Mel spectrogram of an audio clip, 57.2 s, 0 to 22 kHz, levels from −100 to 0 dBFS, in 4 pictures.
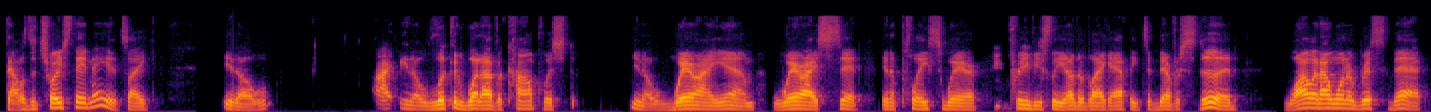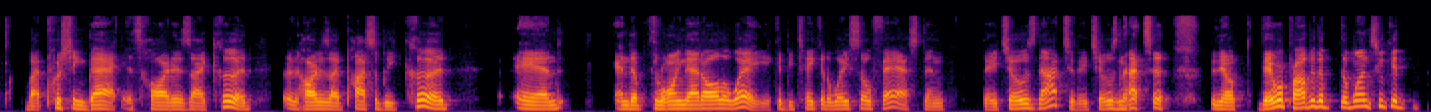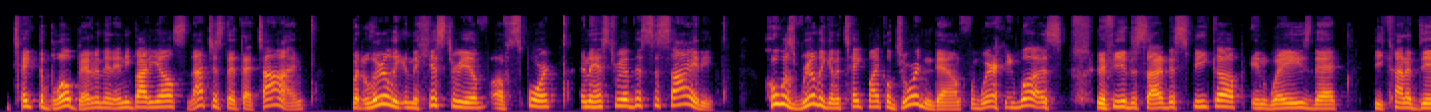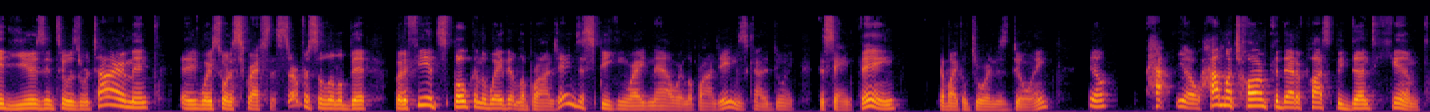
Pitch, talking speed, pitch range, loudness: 150 Hz, 210 wpm, 125-195 Hz, -24 LUFS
